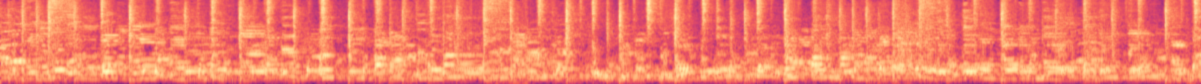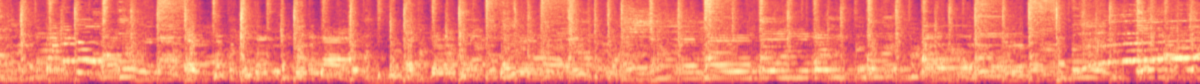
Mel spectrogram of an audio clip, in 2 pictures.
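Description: Live funk band playing, an electric guitar up front over a drum kit.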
